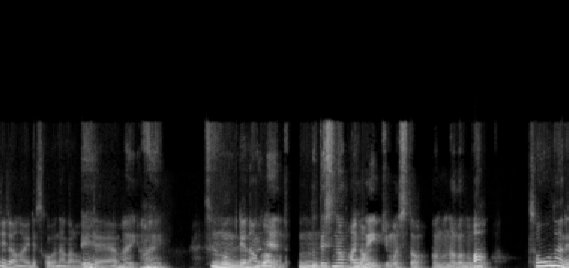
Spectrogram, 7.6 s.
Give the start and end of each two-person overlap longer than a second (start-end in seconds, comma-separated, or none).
2.8-5.1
